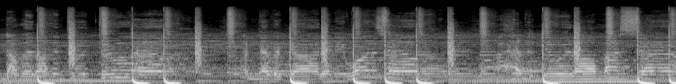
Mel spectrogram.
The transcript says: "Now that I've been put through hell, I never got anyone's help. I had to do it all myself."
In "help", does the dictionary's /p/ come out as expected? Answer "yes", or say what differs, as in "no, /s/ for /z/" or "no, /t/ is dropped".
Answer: no, /f/ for /p/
